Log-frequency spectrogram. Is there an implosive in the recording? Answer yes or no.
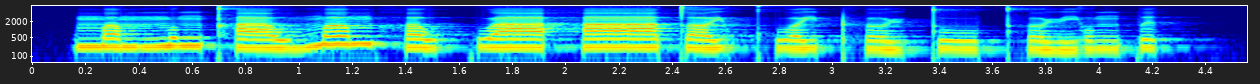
no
